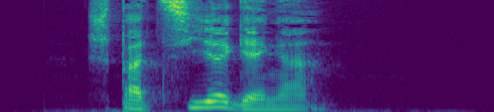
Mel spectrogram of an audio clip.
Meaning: 1. walker 2. A top official (politischer Beamter) ordained early retirement
- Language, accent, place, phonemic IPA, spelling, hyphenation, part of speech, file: German, Germany, Berlin, /ʃpaˈt͡siːɐ̯ˌɡɛŋɐ/, Spaziergänger, Spa‧zier‧gän‧ger, noun, De-Spaziergänger.ogg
